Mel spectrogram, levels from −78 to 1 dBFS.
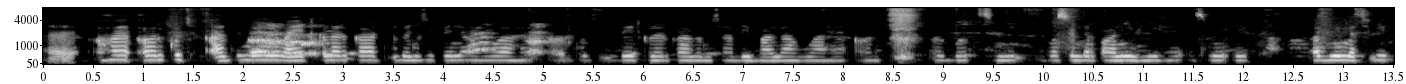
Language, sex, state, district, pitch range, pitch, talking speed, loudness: Hindi, female, Bihar, Kishanganj, 210-230 Hz, 220 Hz, 130 wpm, -19 LUFS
